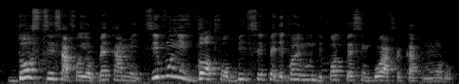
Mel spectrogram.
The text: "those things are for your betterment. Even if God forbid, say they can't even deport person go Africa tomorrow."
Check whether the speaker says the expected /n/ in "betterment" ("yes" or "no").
no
